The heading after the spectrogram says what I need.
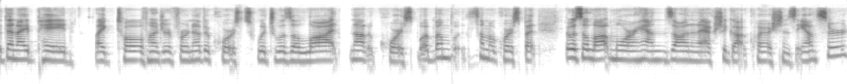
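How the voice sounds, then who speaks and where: A woman speaks at a medium pitch, her intonation fairly even and her pace fairly quick with hardly any pauses. The recording is very clean, with a silent background. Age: 50s. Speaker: graphic design and marketing studio owner. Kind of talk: coaching call conversation. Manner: halting.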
